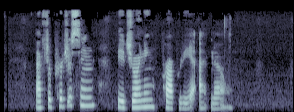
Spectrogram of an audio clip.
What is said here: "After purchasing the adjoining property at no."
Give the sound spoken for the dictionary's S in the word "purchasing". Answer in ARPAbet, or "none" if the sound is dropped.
S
